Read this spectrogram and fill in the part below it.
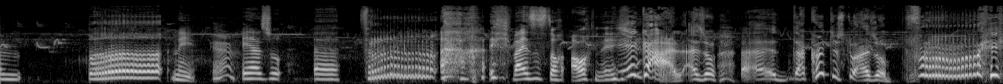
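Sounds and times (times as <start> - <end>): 
speech: 0.0 - 10.0
voice imitating elves flying: 0.9 - 1.7, 3.6 - 4.6, 9.1 - 10.0
laughter: 4.4 - 5.2, 9.5 - 10.0.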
